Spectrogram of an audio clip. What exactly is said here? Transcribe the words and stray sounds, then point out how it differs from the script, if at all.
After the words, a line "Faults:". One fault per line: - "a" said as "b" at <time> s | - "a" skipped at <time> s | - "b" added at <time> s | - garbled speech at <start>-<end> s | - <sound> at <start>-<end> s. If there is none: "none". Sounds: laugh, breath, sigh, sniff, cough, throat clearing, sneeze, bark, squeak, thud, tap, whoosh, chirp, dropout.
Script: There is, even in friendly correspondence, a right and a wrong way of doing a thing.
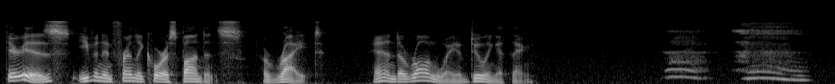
There is, even in friendly correspondence, a right and a wrong way of doing a thing.
Faults:
- sigh at 6.6-8.1 s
